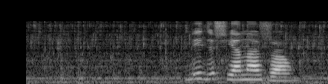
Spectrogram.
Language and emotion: Russian, neutral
